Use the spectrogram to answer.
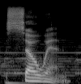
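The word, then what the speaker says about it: Samhain: Over two millennia ago, the Celtic people of Ireland, Scotland, and Northern France celebrated a festival called Samhine, pronounced sewin.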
